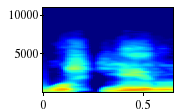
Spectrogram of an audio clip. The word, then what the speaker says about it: Bosquiero: É, a pronúncia é essa mesmo, Bosquieiro, né?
